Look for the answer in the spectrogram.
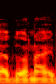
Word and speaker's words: Adonai: E a pronúncia de Adonai é Adonai mesmo? Sim.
